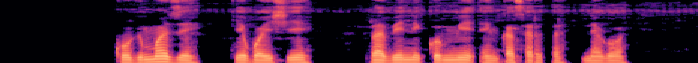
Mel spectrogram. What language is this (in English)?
Kalenjin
